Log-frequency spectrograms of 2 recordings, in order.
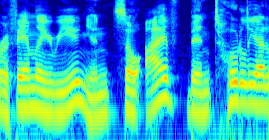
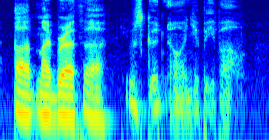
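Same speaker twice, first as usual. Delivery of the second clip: whisper under the breath, much lower; 3 semitones lower than usual. Watching someone walk toward a group of people, whispering under breath. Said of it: "I whisper under my breath".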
